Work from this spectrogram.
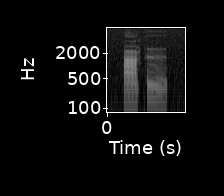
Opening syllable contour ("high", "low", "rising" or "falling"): low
